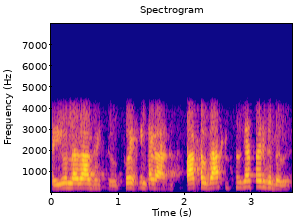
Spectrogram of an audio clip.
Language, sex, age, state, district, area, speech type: Maithili, female, 30-45, Bihar, Samastipur, rural, conversation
